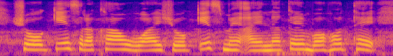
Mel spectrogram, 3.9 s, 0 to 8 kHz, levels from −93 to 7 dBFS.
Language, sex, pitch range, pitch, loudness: Hindi, female, 225-260 Hz, 240 Hz, -13 LUFS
